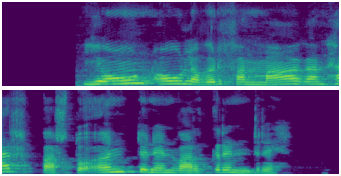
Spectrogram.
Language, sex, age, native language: Icelandic, female, 40-49, Icelandic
